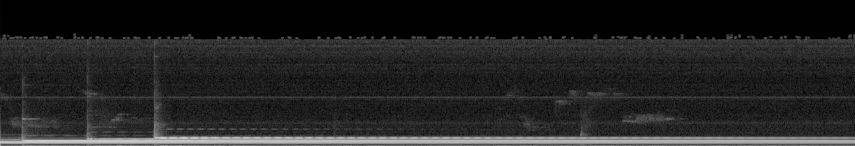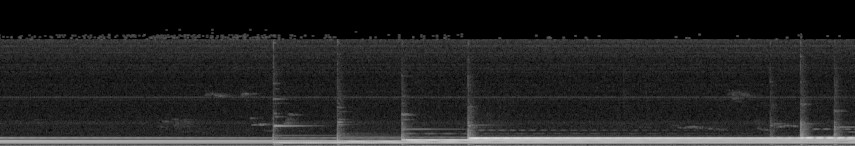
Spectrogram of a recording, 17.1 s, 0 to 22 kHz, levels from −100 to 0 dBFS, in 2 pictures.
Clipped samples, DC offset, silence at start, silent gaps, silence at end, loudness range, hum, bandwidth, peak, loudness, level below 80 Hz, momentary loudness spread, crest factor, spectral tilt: under 0.1%; under 0.1%; 0 s; none; 0 s; 12 LU; none; 17 kHz; -10 dBFS; -26 LUFS; -58 dBFS; 14 LU; 16 dB; -5 dB/octave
